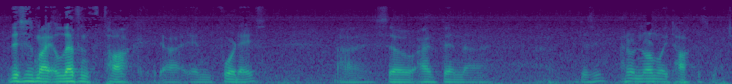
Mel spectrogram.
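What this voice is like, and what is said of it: Voice much deeper than usual. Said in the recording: “my voice is 2 octaves lower than it normally is”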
